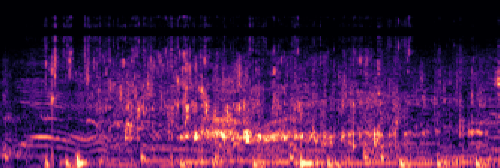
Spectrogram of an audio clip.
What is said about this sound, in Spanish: Qué lindo el sonido cuando descorcha la botella y el glu glu glu glu cuando cae en el hielo.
